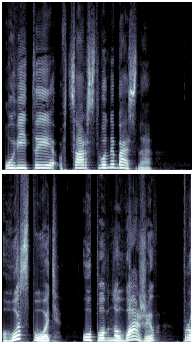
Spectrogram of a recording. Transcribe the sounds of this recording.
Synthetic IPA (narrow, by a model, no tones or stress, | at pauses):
ʊʋʲijt̪ɪwt̪sɑrst̪ʋɔnebɛsnɛ | ɦɔspɔdʲ | upɔwnɔʋɑʒɪw | pɾɔ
